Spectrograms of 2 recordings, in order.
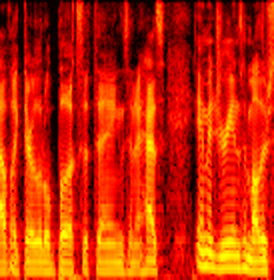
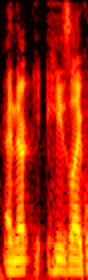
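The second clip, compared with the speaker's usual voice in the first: ordinary talk, nothing marked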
